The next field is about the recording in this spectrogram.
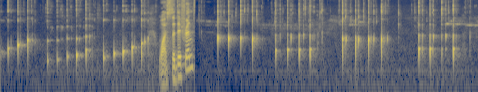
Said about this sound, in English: And step four is to hold your breath or yawn at the same time to get the that hollow thing. This is called the hollow clop.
